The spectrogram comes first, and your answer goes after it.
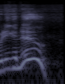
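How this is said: It sounds resigned and helpless.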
